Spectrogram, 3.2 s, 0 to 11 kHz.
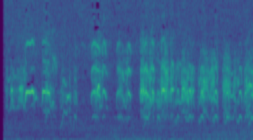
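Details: Roseate terns (Sterna dougallii), recorded 27 August 2022, giving a dense run of high, scratchy chirps and raspy notes, several birds overlapping almost without pause, over a low background rumble.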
